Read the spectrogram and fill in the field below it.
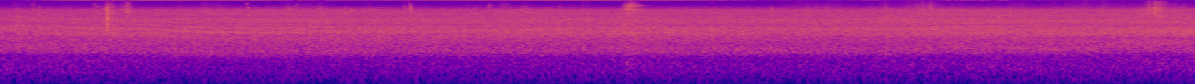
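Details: Steady broadband rushing noise like rolling surf or passing traffic, with no animal calls.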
